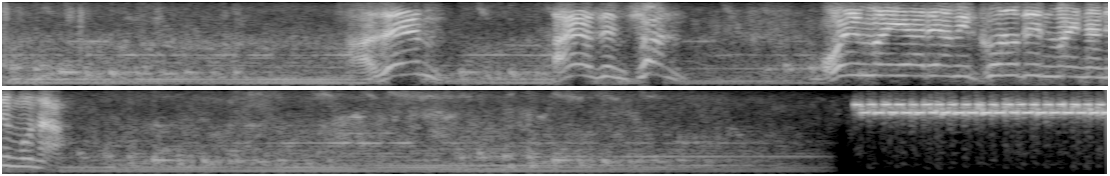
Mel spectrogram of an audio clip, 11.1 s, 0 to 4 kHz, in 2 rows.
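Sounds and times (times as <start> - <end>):
dense low humming backdrop: 0.0 - 4.2, 5.8 - 9.7
speech: 1.7 - 6.4
mobile phone ringtone: 9.7 - 11.0.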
